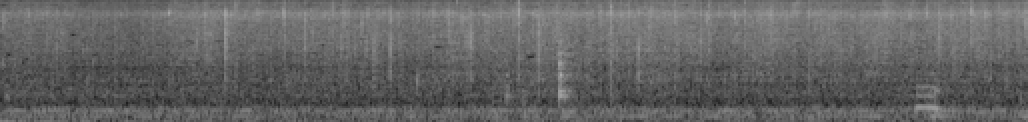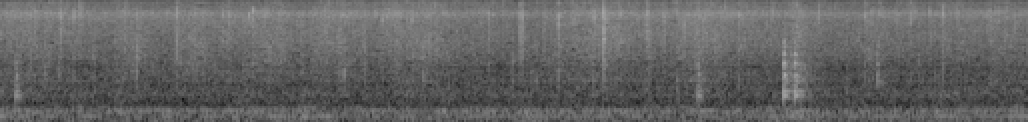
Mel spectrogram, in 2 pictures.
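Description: Diced white onions sizzling in oil in a non-stick frying pan, stirred with a spatula. A steady frying hiss with a few short knocks of the spatula against the pan.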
